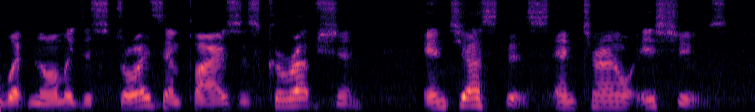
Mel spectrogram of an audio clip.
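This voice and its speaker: A plain, everyday voice from a man, fairly high in pitch with ordinary pitch variation, at a fairly slow pace, dry and close with no echo. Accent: American. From US South. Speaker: commentator. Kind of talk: casual chat. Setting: live stream.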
